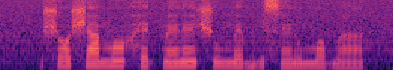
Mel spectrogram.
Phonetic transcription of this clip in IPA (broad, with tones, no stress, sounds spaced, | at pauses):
ʃ ɔ˧ ʃ a˦ m ɔ̃˦ h ɛ˦˨ k͡p ɛ̃˨˦ ɾ ɛ̃˦ ʃ u˦ m ɛ˧ b i˧ s ɛ̃˨ ɾ u˨˦ m ɔ˦˨ b ã˨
